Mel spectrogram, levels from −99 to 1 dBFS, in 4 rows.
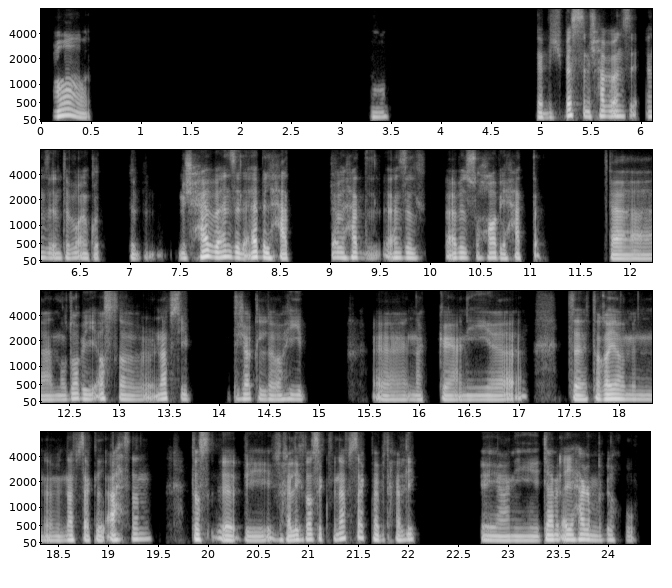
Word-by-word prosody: آه. 145 -7 +2 2.8
أه. 120 +1 -6 1.5
يعني 115 -2 0
مش 110 +1 -10
بس 155 0 +3
مش 130 -1 -1
حابب 145 0 +2
أنز 140 0 +1
أنزل 130 -2 -1
INTERVIEW، 120 - -7
أنا - - 0
كنت 115 - -6 0.8
مش 120 -1 -1
حابب 150 -1 +6
أنزل 135 -3 +4
اقابل 140 -2 +5
حد، 115 -2 +2 0.4
تقابل 130 0 +1
حد 130 -1 0
ل - - -10
أنزل 130 -1 +1 0.3
اقابل 130 +1 +2
صحابي 125 -1 0
حتّى. 110 - -3 0.7
فالموضوع 105 +3 +1
بيأثّر 120 -3 -2
نفسي 125 -2 -1 0.4
بشكل 125 -1 -2
رهيب. 115 +1 -2 0.7
آآ 105 0 -2
إنك 105 +1 -5 0.2
يعني 105 0 0 0.7
ت - - +2
تغيّر 120 +3 +5
من، 115 -1 -3
من 105 - -3
نفسك 120 0 +1
للأحسن 140 +2 +1 0.4
تث 135 -2 +3
آآ 120 -1 +6
بيخلّيك 115 +2 0
تثق 140 +1 +1
في - - -5
نفسك، 170 +3 +2
فبتخلّيك 125 +1 0 0.6
يعني 110 -1 +1
تعمل 125 +3 +4
أي 130 +1 +5
حاجة 135 0 +5
من 120 -3 -1
غير 125 +2 -4
خوف. - - -12
120 Hz, 130 wpm, -24 LUFS, 110-130 Hz, 2.8 s, حابب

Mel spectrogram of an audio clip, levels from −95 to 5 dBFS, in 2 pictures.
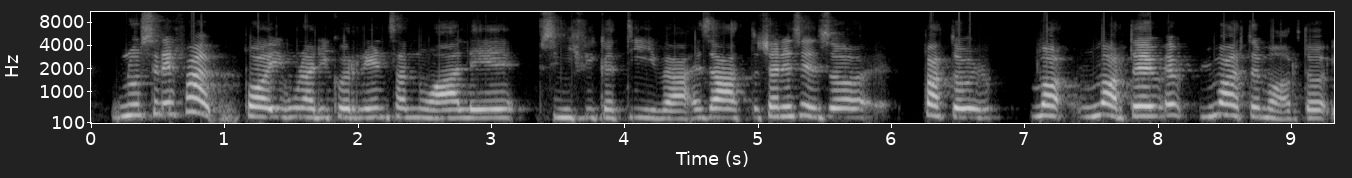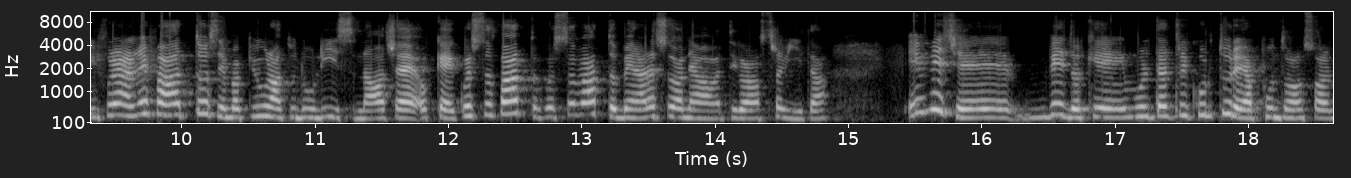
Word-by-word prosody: non 300 +4 0
se 340 +3 -6
ne 340 0 +2
fa 410 +4 +4 0.2
poi 275 -3 +5
una 260 +1 -2
ricorrenza 255 +1 0
annuale 245 0 +1
significativa, 240 -2 -4
esatto, 250 0 +1
cioè, 275 +3 +2
nel 280 0 +2
senso, 270 -4 0 0.6
fatto 295 -4 +3 0.5
mo 295 -1 +3
morto 295 0 +3
è 290 0 +9
è 315 -1 +1 0.2
morto 305 -1 +1
è - - -1
morto, 230 -1 -3
il 255 - -10
funerale 320 +3 +1
fatto 330 +1 +1
sembra 260 -5 -2
più 280 +3 -9
una 265 -3 +3
to 260 +1 -14
do 250 +1 -5
list 245 -1 -9
no, 225 +1 -1
cioè: 235 -1 +2
"Okay 240 -1 -1
questo 295 +5 -3
fatto 355 -5 +3
questo 270 +5 -7
fatto, 335 -5 0
bene, 250 -1 -2
adesso 275 +2 -2
andiamo 240 -3 -2
avanti 220 +2 -8
con 235 - 0
la 230 - -1
nostra 230 +3 -6
vita." 225 0 -8 0.6
E - - -7
invece 250 - 0
vedo 255 +2 -2
che 260 +2 -7
in 255 0 0
molte 280 +1 0
altre 310 +2 -2
culture, 320 -1 0
appunto, 245 +1 -1
non 235 0 -2
so, 240 0 -4
il 230 - -5
255 Hz, 185 wpm, -26 LUFS, 245-290 Hz, 0.6 s, è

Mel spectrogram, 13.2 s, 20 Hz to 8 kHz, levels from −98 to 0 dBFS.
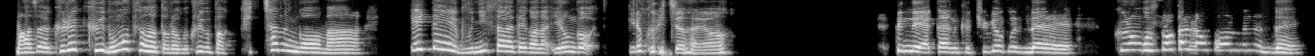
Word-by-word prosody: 맞아요. 230 +2 +2
그래 300 +9 +4
그게 335 -2 +1
너무 315 +11 +3
편하더라고요. 220 - +2
그리고 255 0 -2
막 200 -2 -4
귀찮은 290 +6 0
거 225 -2 +2
막 190 -1 -2 0.5
1 390 +3 +2
대 390 -4 +3
1 290 - +2
문의 230 +8 0
써야 290 -3 +2
되거나 225 -4 0
이런 245 +5 +1
거 240 - 0 0.4
이런 280 +4 -1
거 255 - 0
있잖아요. 200 -3 -1 1.7
근데 280 -5 +3
약간 225 0 0
그 225 0 -6
규격은 255 -3 -3
네. 210 -5 +2 0.4
그런 355 +1 -3
거 335 0 +2
써달라고 365 0 0
하면은 320 -8 -7
네. 200 -4 0
245 Hz, 285 characters per minute, -14 LUFS, 220-320 Hz, 1.7 s, 그래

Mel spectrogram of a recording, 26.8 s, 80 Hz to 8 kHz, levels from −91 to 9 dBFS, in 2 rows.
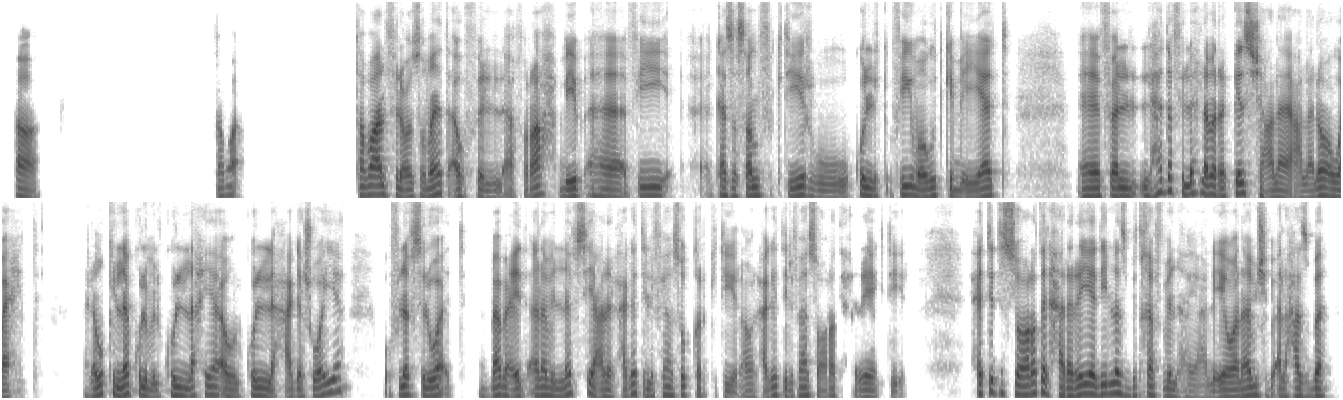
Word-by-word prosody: آه. - - +1 1.7
طبعًا. - - -5 1.1
طبعًا 135 +1 +5
في 135 -1 -9
العزومات 110 +6 +1
أو - - 0
في 105 - -7
الأفراح، 95 +2 -2
بيبقى 115 -1 +1
فيه 125 -1 -1 0.5
كذا 115 -1 0
صنف 120 +3 +1
كتير 125 0 -1
وكل 100 +4 -1
فيه 130 0 +1
موجود 120 +1 +1
كميّات. 115 +2 0 0.7
آآ، 115 +1 +4
فالهدف 120 +10 +1
اللي - - +3
إحنا 160 -3 +4
ما 135 - +5
نركزش 150 +6 +3
على 100 +1 -1
على 95 0 -1
نوع 120 0 +4
واحد، 105 -2 +1 0.6
إحنا - - -3
ممكن - - 0
ناكل 135 -1 +3
من 100 -2 -5
كل 120 +3 0
ناحية 125 +2 0
أو 105 -4 +1
من 100 - -6
كل 115 0 0
حاجة 105 +3 -1
شوية، 140 - -1 0.4
وفي - - -8
نفس 130 -1 +2
الوقت 125 +1 -1
بابعد 115 -1 +1
أنا 125 +1 +1
من 110 -2 -2
نفسي 145 +3 0
عن 105 +2 0
الحاجات 145 +9 -3
اللي 110 - -4
فيها 130 +2 -4
سكر 125 -2 -4
كتير 95 -6 -8
أو 100 - -5
الحاجات 130 +7 -4
اللي 105 - -5
فيها 125 +3 -2
سعرات 115 -1 -4
حرارية 100 +1 -3
كتير. - - -13 0.6
حتة 150 +5 +2
السعرات 150 +1 +4
الحرارية 135 -1 +4
دي 140 +1 +3
الناس 150 0 +2
بتخاف 120 +1 -3
منها، 105 -4 -4
يعني 90 0 -7
إيه؟ 110 - +3
هو 105 0 +3
أنا 110 +2 +1
هامشي 125 0 +1
بآلة 110 - -2
حاسبة، 115 0 +1
120 Hz, 160 wpm, -24 LUFS, 105-130 Hz, 1.7 s, طبعًا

